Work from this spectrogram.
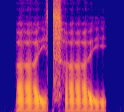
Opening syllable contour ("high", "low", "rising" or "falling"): low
